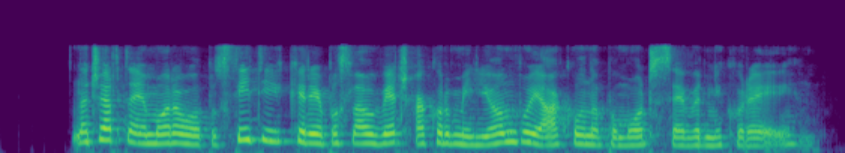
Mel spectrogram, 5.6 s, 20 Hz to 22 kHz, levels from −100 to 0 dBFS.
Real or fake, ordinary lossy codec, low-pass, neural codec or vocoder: fake; MP3, 96 kbps; 7.2 kHz; codec, 16 kHz, 4.8 kbps, FACodec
